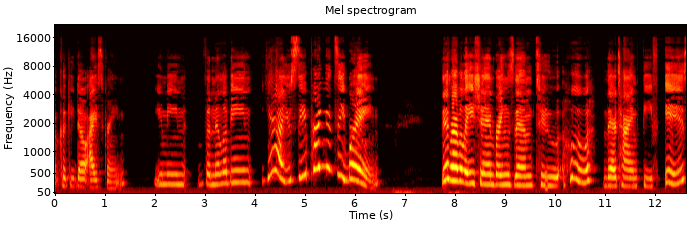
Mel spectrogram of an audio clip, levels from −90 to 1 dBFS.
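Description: Whole frames of the compressed speech were never decoded, either missing from the file or rejected as damaged, so playback skips ahead. These compressed frames skipped show up at 7.85–7.90 s, just before "revelation brings them", where roughly a tenth of a second of audio vanishes, and at 9.76–9.86 s, between "revelation brings them" and "who their", losing around 50 ms.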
